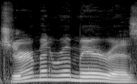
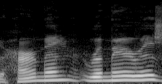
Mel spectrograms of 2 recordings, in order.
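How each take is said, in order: First: The first name begins with a J sound. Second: The first name begins with an H sound. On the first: This is how English speakers here say it. "I would say we call him Old" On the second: This is how the player himself says it. "I would guess he pronounces that"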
